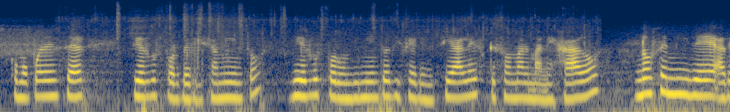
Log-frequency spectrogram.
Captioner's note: none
